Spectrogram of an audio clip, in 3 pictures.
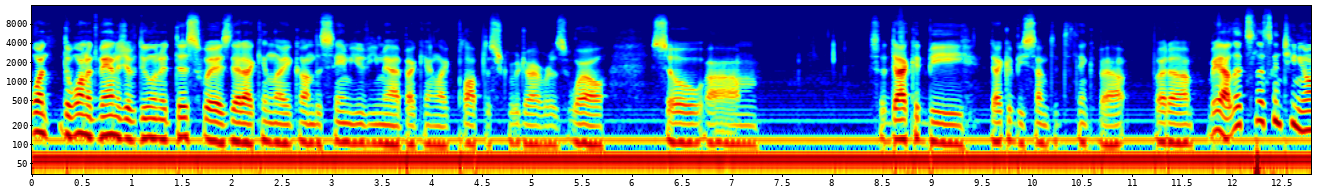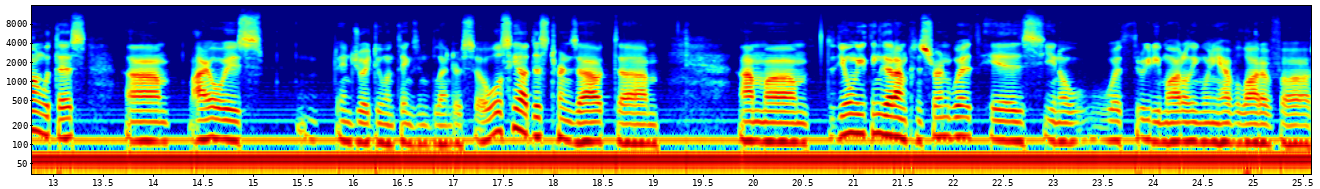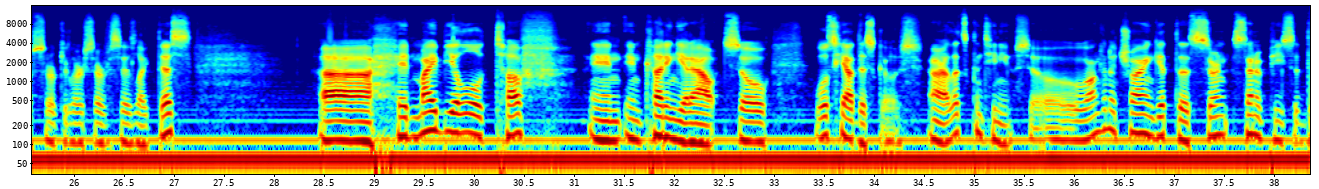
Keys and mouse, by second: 34.1 shift+a.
